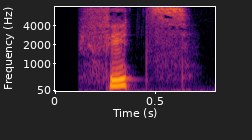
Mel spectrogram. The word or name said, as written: fez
